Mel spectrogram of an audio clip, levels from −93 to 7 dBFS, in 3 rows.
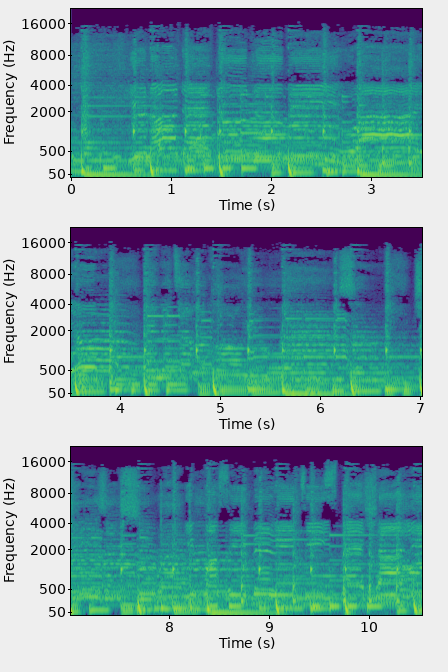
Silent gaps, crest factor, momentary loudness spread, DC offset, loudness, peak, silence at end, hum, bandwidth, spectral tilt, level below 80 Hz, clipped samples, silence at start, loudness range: none; 14 dB; 4 LU; under 0.1%; -16 LUFS; -2 dBFS; 0 s; none; 16.5 kHz; -5 dB/octave; -22 dBFS; under 0.1%; 0 s; 2 LU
